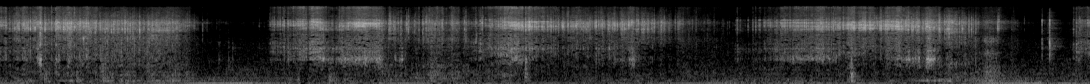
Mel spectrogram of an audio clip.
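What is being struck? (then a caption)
Glitter bar soap cut with a blade. A utility knife blade scores and cuts a hand-sized, solid oval pink glitter bar soap held in the palm into small cubes that crumble off. The sound is a bright, crisp scraping crunch that swells in long passes, broken by short quieter pauses and a few sharp clicks.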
